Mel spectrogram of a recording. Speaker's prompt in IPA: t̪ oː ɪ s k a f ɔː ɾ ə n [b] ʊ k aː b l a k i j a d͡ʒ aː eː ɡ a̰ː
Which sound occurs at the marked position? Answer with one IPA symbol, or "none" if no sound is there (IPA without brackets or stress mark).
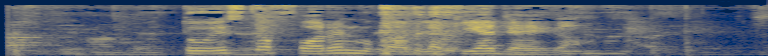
m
